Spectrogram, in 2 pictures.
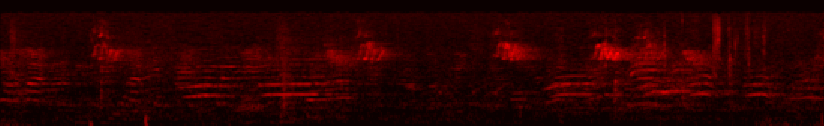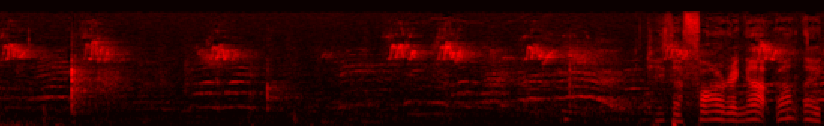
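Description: Hockey sticks strike a ball with sharp cracks.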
